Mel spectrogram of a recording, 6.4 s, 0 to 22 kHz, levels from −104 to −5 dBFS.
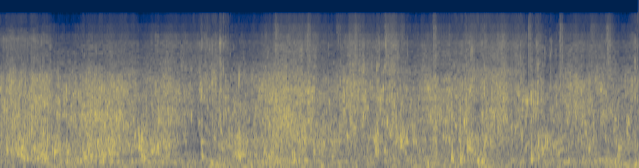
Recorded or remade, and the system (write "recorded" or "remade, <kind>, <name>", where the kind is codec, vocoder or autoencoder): recorded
